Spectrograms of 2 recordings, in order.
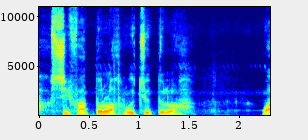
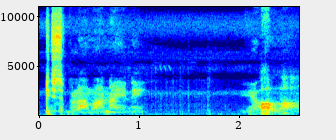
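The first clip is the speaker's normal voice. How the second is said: tense hushed whisper; 8 dB quieter, faster than usual. Real, not acted. Ghost hunter hearing a sound to his audience, tense whisper. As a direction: whisper as if listening hard in the dark.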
